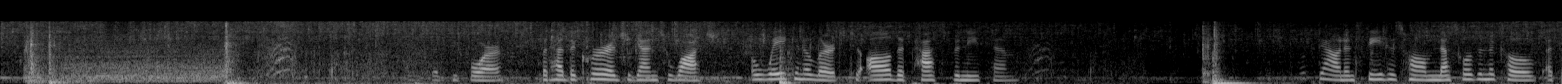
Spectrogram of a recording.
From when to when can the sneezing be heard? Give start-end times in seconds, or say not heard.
not heard.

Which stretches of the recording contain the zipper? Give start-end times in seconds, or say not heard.
2.5-4.5, 10.1-11.5.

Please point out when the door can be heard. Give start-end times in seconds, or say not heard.
0.2-2.5, 7.2-8.1, 12.0-12.9.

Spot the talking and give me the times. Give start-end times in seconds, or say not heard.
4.0-10.2, 13.0-15.5.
